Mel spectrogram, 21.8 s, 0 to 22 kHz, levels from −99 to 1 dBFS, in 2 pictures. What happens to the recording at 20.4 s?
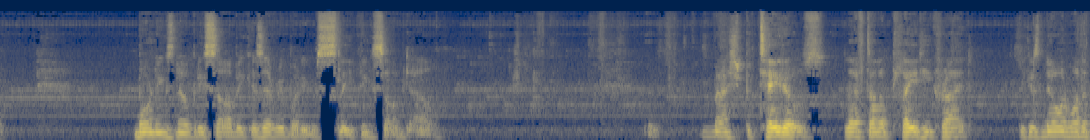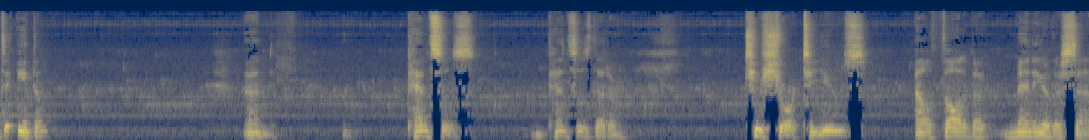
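Nothing goes wrong at 20.4 s: the audio carries on intact through that moment, with no dropout, click, distortion or other fault to be heard.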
